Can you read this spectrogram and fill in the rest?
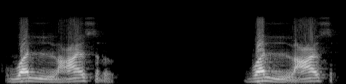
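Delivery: slow ওয়াল আসর ending on vowelless r; audible final r. Shown as a demonstration. Teacher drilling the verse stop, ওয়াল আসর with bare r. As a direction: pronounce the r of আসর without adding a vowel. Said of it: "রটা উচ্চারণ হবে".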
